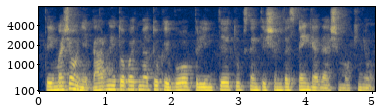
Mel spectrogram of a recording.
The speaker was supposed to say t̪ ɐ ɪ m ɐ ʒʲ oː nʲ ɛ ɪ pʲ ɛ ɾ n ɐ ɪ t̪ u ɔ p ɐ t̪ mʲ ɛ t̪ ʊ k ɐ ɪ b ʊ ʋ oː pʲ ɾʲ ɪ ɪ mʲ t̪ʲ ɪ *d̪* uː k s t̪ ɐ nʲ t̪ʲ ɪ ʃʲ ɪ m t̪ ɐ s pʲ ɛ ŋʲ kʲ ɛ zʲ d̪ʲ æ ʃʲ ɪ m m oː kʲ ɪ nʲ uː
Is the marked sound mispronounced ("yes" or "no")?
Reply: yes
